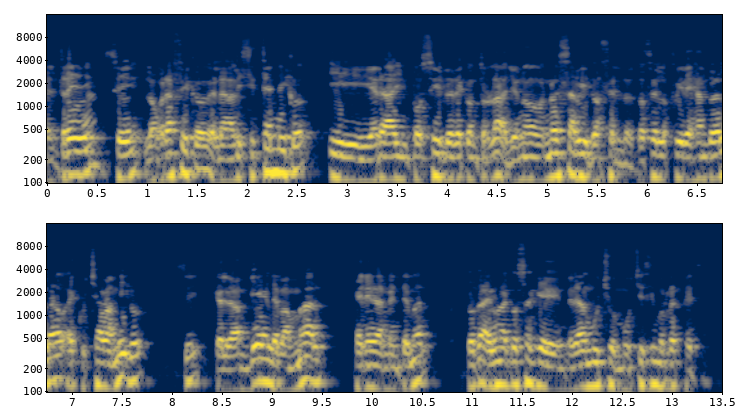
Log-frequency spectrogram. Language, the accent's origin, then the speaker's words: Spanish; Seville, Andalusia, Spain; soy de Sevilla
